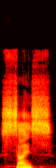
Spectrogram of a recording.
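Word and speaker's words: science: वो यह है कि अगर किसी लफ्ज में सी से पहले एस आता है तो सी हमेशा साइलेंट हो जाएगा।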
